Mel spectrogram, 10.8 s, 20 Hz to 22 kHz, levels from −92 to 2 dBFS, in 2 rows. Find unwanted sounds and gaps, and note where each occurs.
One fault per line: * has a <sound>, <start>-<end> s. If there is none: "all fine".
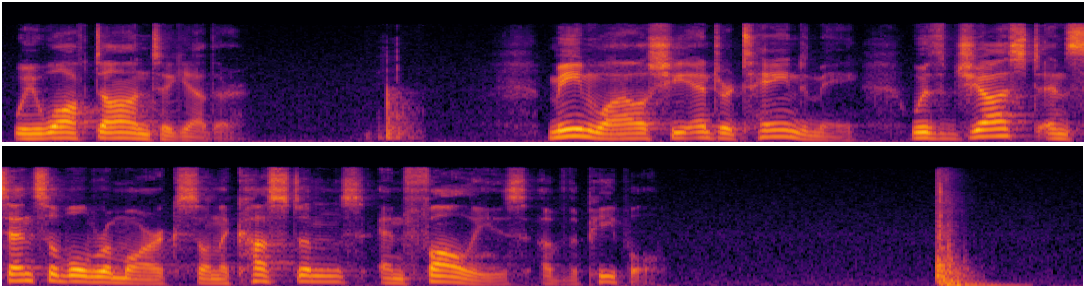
* has a tap, 1.8-2.1 s
* has a thud, 10.1-10.6 s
